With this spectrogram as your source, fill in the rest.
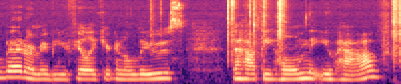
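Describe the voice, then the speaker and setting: A woman talks at a fairly quick pace in a monotone with flat intonation. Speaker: tarot card reader. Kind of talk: tarot reading monologue. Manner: tripping over words.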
